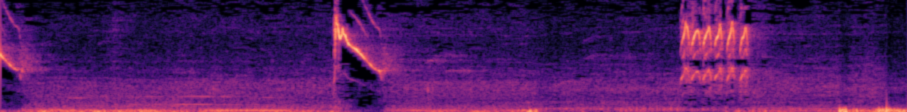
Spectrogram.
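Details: White-eye lure audio for making birds answer: one thin, high downslurred whistle, a faint earlier note, and a short buzzy high trill, over low rumbling background noise.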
